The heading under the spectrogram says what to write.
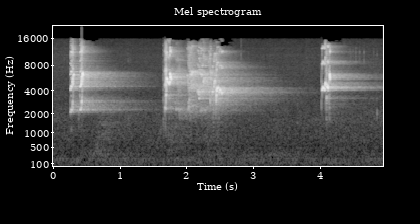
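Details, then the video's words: Fischer's lovebird singing and dancing at Saarbrücker Zoo, May 2018: bright, shrill chattering notes in three groups, the middle one longer and more warbled. "Fischer's lovebird (Agapornis fischeri) is singing a song"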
